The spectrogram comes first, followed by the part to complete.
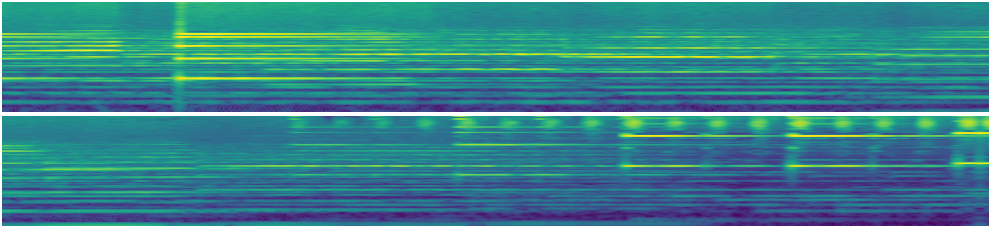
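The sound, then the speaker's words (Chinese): Layered bells ring out together, a sustained wash of clanging, resonant tones with a bright strike near the start, later joined by sharper, high tinkling chimes in a quick repeating pattern. “可是啊，即使他们已经远离了战场，钟声还是紧紧的跟随着他们。”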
